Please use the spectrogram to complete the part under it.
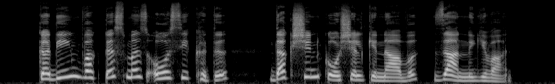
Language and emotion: Kashmiri, neutral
